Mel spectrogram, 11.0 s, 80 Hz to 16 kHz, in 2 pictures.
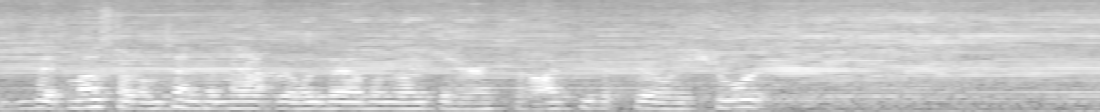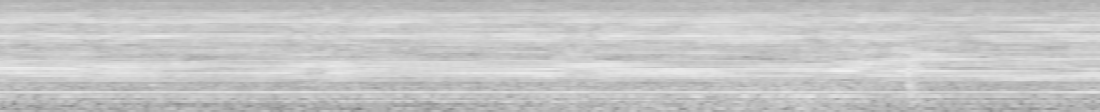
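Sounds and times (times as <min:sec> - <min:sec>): electric clippers humming: 0:00.0 - 0:11.0.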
